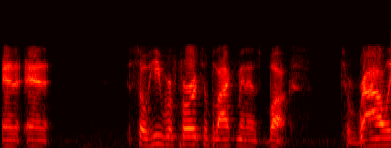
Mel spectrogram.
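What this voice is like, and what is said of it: Usual voice. Nothing is said of it.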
